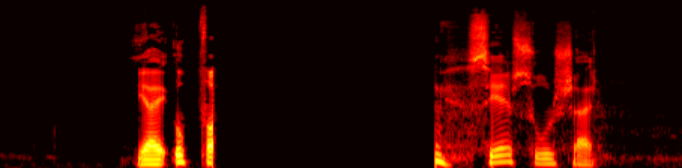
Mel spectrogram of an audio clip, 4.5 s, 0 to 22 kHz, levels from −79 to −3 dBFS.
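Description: At 1.42 s the input feed was most likely lost, through a disconnected device, a broken link or an accidental mute, while the recorder kept writing silence. The result is an audio dropout to silence: the speech stops abruptly mid-flow and nothing at all remains, not even room tone, until it resumes at 2.9 s. Roughly 1.5 s of speech is simply missing, and the return is as sudden as the cut.

From 3.28 s to 4.35 s one channel drops out, as one side of the stereo pair stops delivering signal. Once the two channels are summed to mono, the speech common to both falls abruptly by about 6 dB, so the voice sounds noticeably quieter for just over a second. Anything present only in the lost channel vanishes, and the level jumps back up when that channel returns.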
